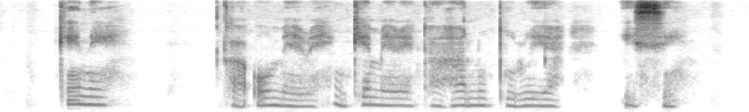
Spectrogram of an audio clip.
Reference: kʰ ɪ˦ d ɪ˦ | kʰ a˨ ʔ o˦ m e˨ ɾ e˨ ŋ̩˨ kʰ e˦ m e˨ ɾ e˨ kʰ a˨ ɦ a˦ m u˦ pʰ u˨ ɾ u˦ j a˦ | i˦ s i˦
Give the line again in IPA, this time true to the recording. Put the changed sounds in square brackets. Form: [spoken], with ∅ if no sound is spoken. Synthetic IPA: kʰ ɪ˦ [n] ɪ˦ | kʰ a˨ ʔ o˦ m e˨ ɾ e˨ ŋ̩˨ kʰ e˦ m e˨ ɾ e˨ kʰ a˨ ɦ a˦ [n] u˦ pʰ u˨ ɾ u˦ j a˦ | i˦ s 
